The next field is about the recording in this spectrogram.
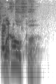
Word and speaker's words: Sankofa: And yes, I just Sankofa.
